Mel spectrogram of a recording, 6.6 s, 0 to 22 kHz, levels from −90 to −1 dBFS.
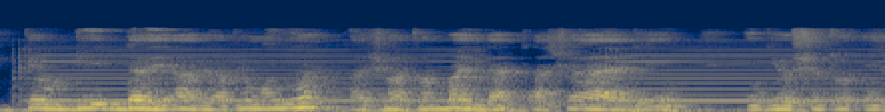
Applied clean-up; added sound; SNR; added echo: none; Bowed string instrument; 16 dB; reverberation time 0.6 s.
